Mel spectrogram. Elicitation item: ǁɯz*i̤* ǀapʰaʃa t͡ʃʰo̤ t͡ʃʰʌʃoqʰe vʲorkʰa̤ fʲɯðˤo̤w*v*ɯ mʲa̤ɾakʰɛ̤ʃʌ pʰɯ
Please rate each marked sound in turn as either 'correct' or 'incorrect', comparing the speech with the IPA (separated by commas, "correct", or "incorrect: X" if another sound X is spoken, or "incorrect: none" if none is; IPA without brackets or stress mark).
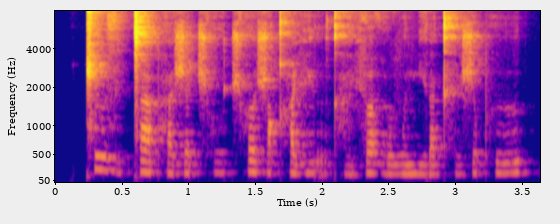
correct, correct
